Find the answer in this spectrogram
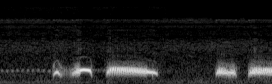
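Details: Female spotted dove calling to a male, kept as a trap lure: a faint trill, a two-part note and a long coo, then a short coo and another long coo, husky and low.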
